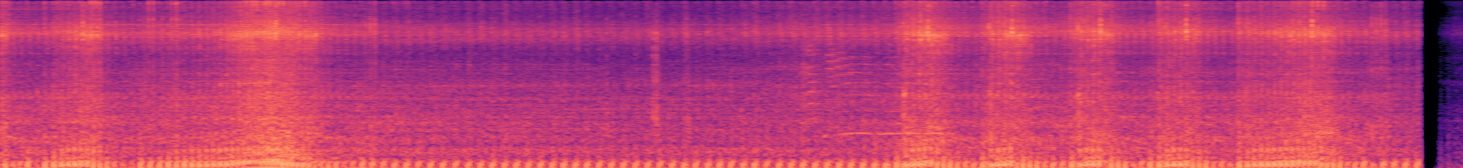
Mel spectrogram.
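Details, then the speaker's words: Yamaha Mio scooter before carburetor repair: hesitates on first throttle, excess fuel use, lacks power. Putt-putt idle near four beats a second; throttle blips rise unevenly and stumble before picking up; carburetor problem, worn slide suspected. "Jadi kendalanya itu berbed ya saat gas pertama. Jadi bensinnya juga boros dan nggak bertenaga ya."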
